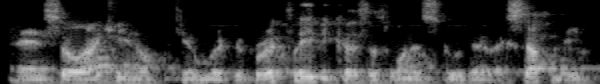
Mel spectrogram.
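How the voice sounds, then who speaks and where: A man's voice: medium pitch, fairly even intonation, fast, vocal fry. An older man tells his life story as an interview guest, candid and self-deprecating, with many fillers. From Hong Kong. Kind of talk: storytelling in a panel conversation. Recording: roomy, dull lo-fi sound.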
